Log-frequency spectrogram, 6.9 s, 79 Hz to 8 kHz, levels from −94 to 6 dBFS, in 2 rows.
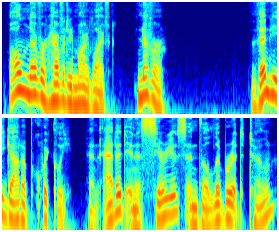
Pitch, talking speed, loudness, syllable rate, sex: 125 Hz, 185 wpm, -19 LUFS, 5.9 syllables/s, male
